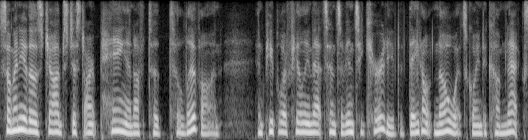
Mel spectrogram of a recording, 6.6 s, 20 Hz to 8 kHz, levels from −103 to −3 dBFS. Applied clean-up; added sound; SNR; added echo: none; none; none; none.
